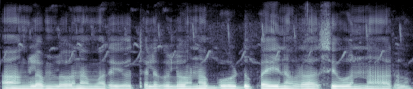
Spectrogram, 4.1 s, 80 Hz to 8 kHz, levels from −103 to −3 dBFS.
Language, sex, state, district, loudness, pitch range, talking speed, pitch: Telugu, male, Andhra Pradesh, Sri Satya Sai, -16 LUFS, 85-90 Hz, 100 wpm, 85 Hz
